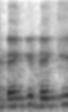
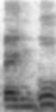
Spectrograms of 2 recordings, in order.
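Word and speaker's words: dengue: तो आप जानते हो कि नहीं, डेंगी एक बीमारी है। एक्चुअली बहुत लोग इसको डेंगू बोलते हैं। इट इज नॉट डेंगू, इट is actually डेंगी। उसका प्रोनाउंसिएशन होता है डेंगी।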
